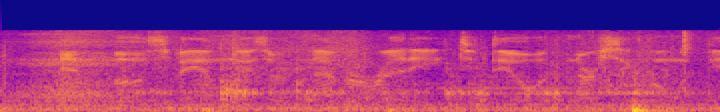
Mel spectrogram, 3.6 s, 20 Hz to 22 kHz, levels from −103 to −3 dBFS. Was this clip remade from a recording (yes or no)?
no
